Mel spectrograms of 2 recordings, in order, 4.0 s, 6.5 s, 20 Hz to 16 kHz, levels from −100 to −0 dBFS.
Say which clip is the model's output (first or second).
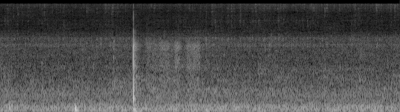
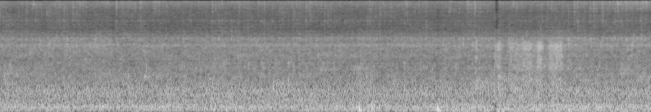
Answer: second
